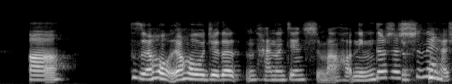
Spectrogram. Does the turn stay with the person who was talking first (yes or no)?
no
